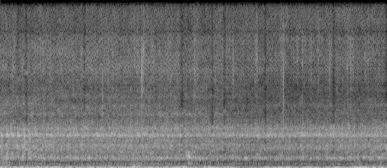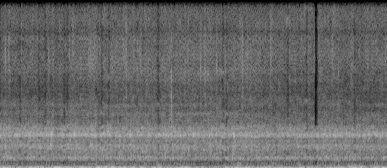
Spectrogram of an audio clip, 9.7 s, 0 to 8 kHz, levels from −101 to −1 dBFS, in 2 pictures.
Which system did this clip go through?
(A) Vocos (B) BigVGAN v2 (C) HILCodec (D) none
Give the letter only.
A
